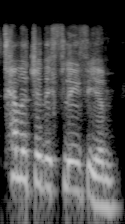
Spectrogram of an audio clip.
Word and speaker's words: telogen effluvium: i am i pronoun i can't pronounce it correctly it's telogen effluvium okay yes so so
